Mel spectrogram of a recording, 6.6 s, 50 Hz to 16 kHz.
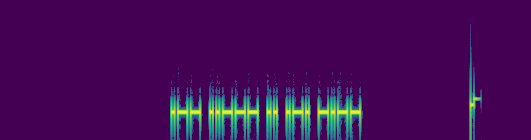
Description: Morse code, heard as a keyed tone, about 28 wpm, 700 Hz. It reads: W2IRY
